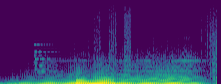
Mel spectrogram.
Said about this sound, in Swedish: Plötsligt hördes ett brus i telefonen. Det var som att linjen bröts.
